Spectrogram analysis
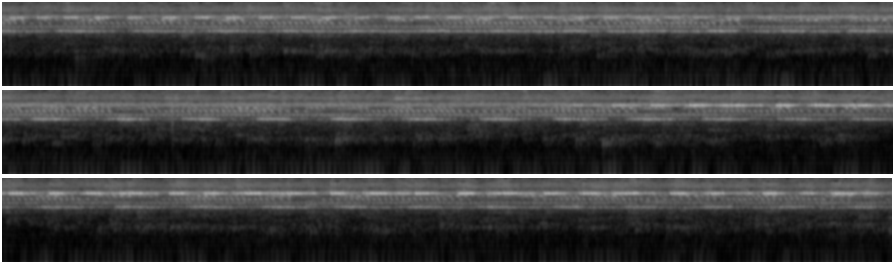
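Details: Crickets played as a rat repellent, sleep aid and tutor recording for songbirds; dense chorus of steady high trilling chirps in two bright layers, pulsing unevenly throughout, with a faint lower rustling hum beneath.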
